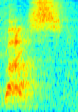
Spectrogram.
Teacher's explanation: then you have this pre-fortis clipping on rice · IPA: [raɪs]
